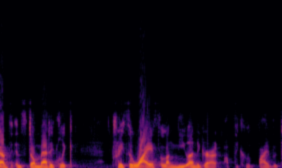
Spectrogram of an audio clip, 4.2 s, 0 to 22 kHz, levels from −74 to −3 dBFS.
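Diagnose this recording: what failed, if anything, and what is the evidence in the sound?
The failure is at the converter, and the likely cause is microphone overload. The loudest peaks are flattened with a harsh, crackling edge at 0 to 0.06 s, 0.46 to 0.78 s, 1.81 to 2.52 s and 2.83 to 2.86 s. They exceed full scale by about 8, 5, 9 and 2 dB. Only a small share of samples, a few percent, are cut. The input gain is set too high. The converter hits its ceiling and slices off the waveform tops.

The call processing stage shows a microphone volume stepped down. The whole signal, voice and background together, drops suddenly at 2.11 s by about 3 dB, then at 3.12 s by about 5 dB. The first step falls inside the long distorted stretch. The second comes shortly after the burst at 2.83 s. The call software likely detected clipping and cut the device's input gain in discrete steps rather than smoothly.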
